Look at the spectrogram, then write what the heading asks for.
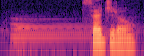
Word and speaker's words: sagittal: 메디안과 이제 평행하게 자른 면을 사지탈이라고 하고, 원래 진짜 발음은 사지탈이 아닙니다. 정확한 발음은 sagittal, 사지럴인데 다들 편하게 사지탈이라고 발음하게 되겠습니다.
